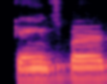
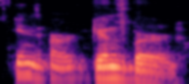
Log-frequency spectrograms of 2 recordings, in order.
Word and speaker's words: Ginsburg: Gainsbourg, what am I saying? Ruth Bader. Ginsburg.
